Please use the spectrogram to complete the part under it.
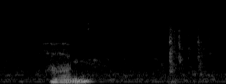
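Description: Faint clicking at a computer: a soft low knock followed by a few light, quick clicks, all quiet over a low background hum.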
